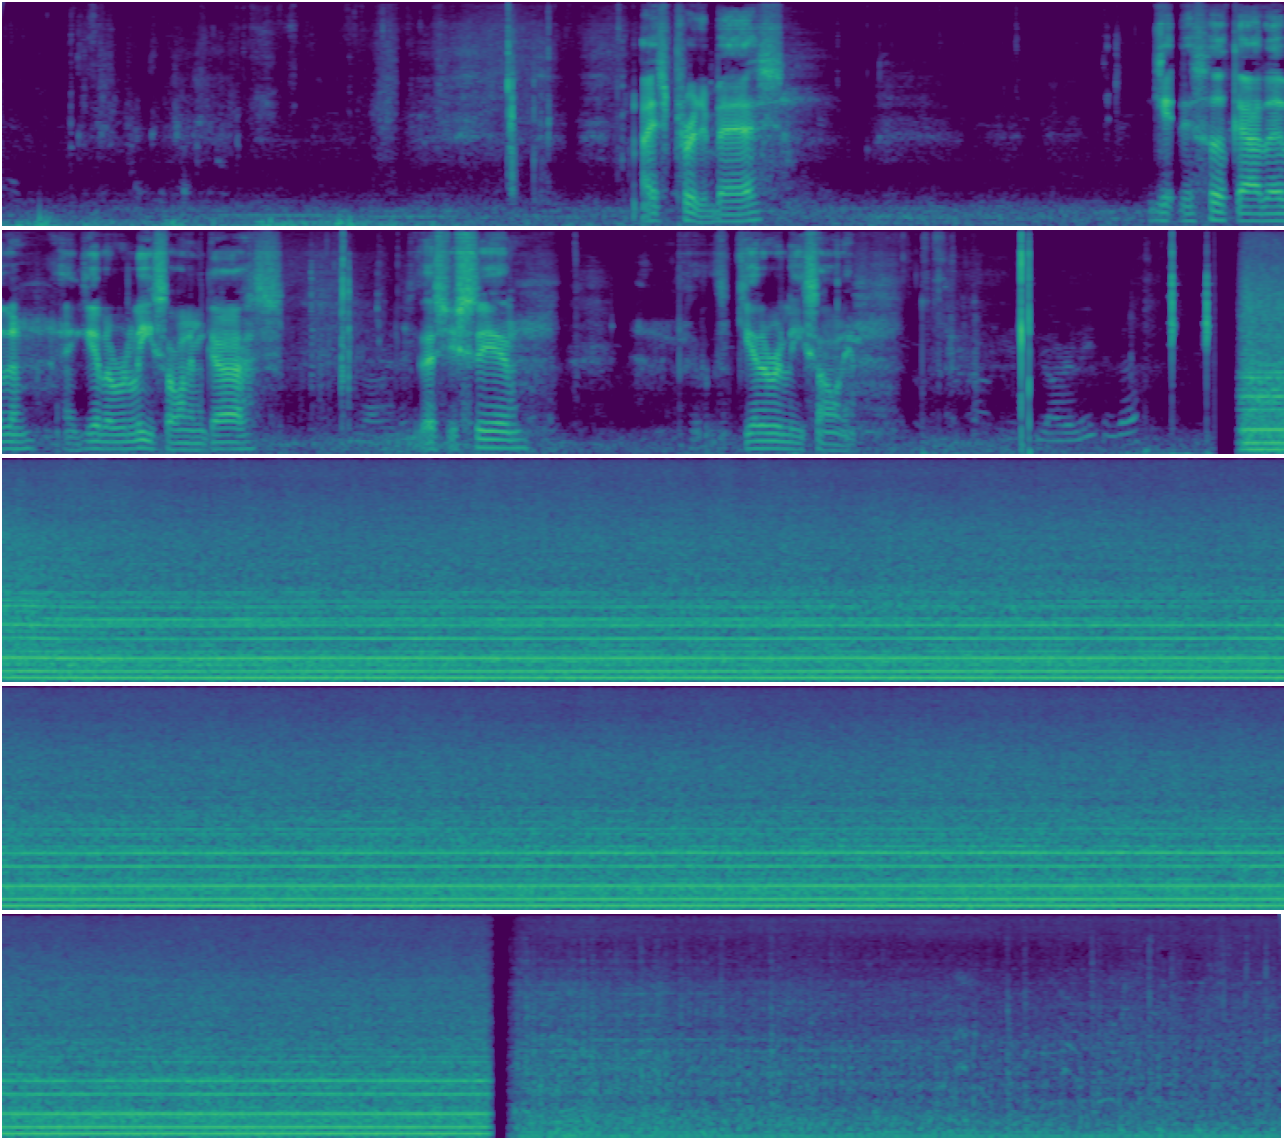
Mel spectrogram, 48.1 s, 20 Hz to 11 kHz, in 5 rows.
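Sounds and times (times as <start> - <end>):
boat motor droning: 18.9 - 48.0.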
